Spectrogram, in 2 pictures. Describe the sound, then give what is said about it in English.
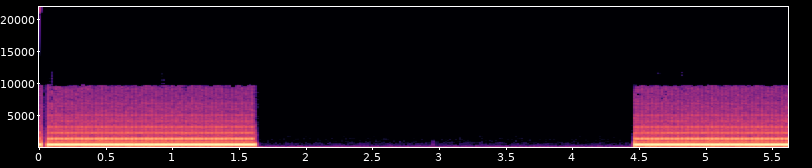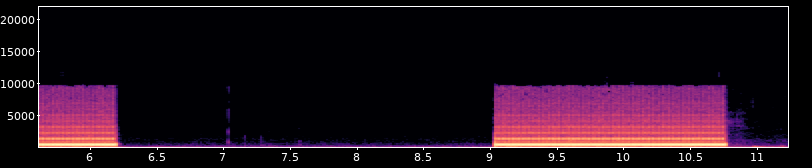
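A telephone ringback tone sounds three times in long, steady buzzing bursts separated by silent gaps, with faint music barely audible beneath each ring. No one speaks. “Okay, so in the ringing that I recorded it from my own show, apparently, because if you listen really closely, you can hear music in the background of the ringing.”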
